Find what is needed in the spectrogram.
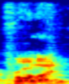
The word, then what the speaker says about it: Fräulein: Fräulein.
